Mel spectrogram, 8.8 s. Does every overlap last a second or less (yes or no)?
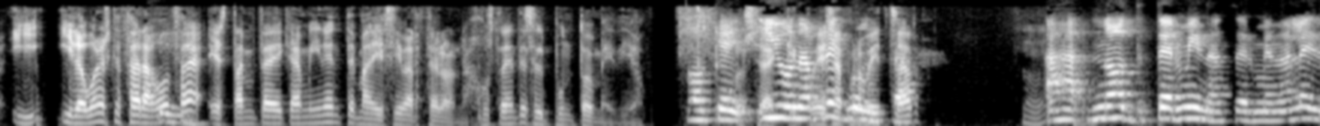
no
